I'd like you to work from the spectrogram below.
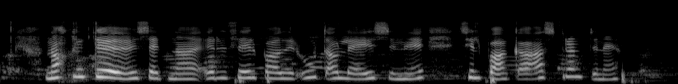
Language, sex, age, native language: Icelandic, female, 18-19, Icelandic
